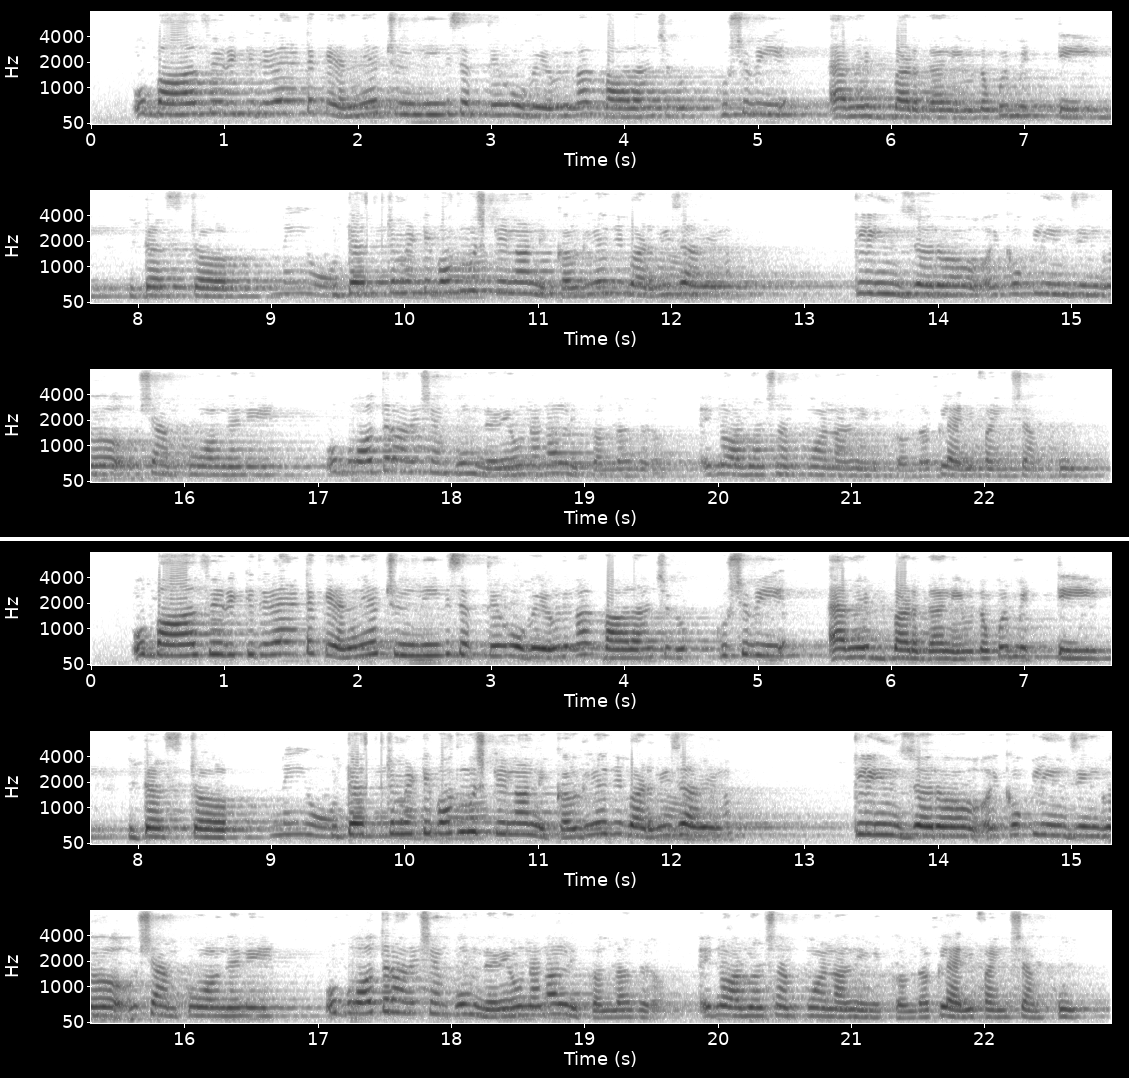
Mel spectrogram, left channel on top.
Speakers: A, on the right; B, on the right.
A: ਉਹ ਬਾਲ ਫੇਰ ਇੱਕ ਜਗਾ ਢਕੇ ਰਹਿੰਦੇ ਆ ਚੁੰਨੀ ਵੀ ਸਿਰ ਤੇ ਹੋਵੇ ਉਹਦੇ ਨਾਲ ਬਾਲਾਂ ਚ ਲੋਕ ਕੁਛ ਵੀ ਐਵੇਂ ਬਣਦਾ ਨਹੀਂ ਮਤਲਬ ਕੋਈ ਮਿੱਟੀ ਡਸਟ
B: ਨਹੀਂ ਉਹ
A: ਡਸਟ
B: ਤਾਂ ਨਹੀਂ
A: ਮਿੱਟੀ
B: ਵੜਦਾ
A: ਬਹੁਤ ਮੁਸ਼ਕਿਲ ਨਾਲ ਨਿਕਲਦੀ ਹੈ ਜੇ ਵੜ ਵੀ
B: ਹਾਂ
A: ਜਾਵੇ ਨਾ ਕਲੀਨਜ਼ਰ, ਇਕ ਉਹ ਕਲੀਨਜ਼ਿੰਗ ਸ਼ੈਪੂ ਉਹ ਆਉਂਦੇ ਨੇ ਉਹ ਬਹੁਤ ਤਰ੍ਹਾਂ ਦੇ ਸ਼ੈਂਪੂ ਹੁੰਦੇ ਨੇ ਉਹਨਾਂ ਨਾਲ ਨਿਕਲਦਾ ਫਿਰ ਉਹ ਇਹ ਨੋਰਮਲ ਸ਼ੈਂਪੂਆਂ ਨਾਲ ਨਹੀਂ ਨਿਕਲਦਾ ਕਲੈਰੀਫਾਈੰਗ ਸ਼ੈਂਪੂ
